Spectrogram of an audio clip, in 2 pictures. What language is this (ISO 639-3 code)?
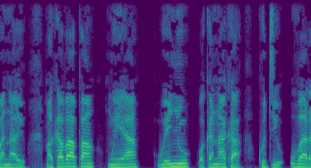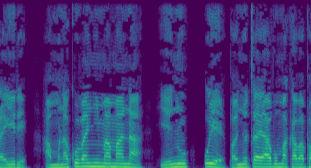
sna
